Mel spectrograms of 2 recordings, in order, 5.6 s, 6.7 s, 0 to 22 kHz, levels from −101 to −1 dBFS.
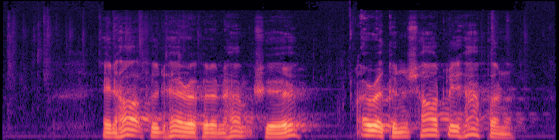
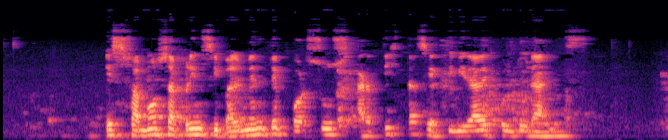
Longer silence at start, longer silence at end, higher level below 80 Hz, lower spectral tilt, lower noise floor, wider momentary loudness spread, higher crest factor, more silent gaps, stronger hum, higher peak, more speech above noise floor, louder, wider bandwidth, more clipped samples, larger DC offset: about the same, 1.05 s vs 1.05 s; second, 0.45 s vs 0.9 s; second, -68 dBFS vs -60 dBFS; first, -7.5 dB/octave vs -5 dB/octave; about the same, -61 dBFS vs -64 dBFS; about the same, 9 LU vs 9 LU; about the same, 18 dB vs 18 dB; neither; neither; second, -10 dBFS vs -2 dBFS; second, 35 dB vs 47 dB; second, -27 LUFS vs -18 LUFS; first, 15 kHz vs 9.4 kHz; neither; neither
